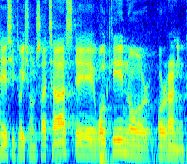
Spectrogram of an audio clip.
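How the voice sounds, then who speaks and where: Speaking in a Spanish accent, a man uses a bright, sharp tone with fairly even intonation. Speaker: professor. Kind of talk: conference talk. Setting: conference stage. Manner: halting, many fillers.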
